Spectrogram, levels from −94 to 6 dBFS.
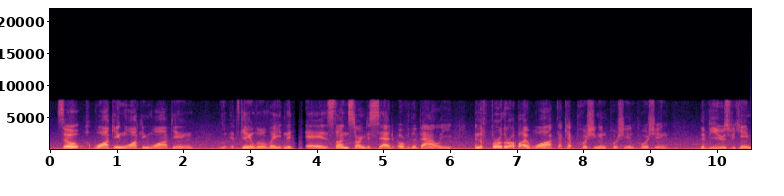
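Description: A packet arrived late at 3.66 s and the jitter buffer ran dry, producing a short stall from a late packet: the receiver stretched the last sound for about 76 ms until 3.76 s, then resumed where it had stopped, so nothing is lost but a sound is held too long. Right after that, a burst of packet loss from 3.78 to 3.85 s meant packets never arrived in time. The receiver continued the last sound for about 58 ms, fading it out, and then jumped ahead, so about 60 ms of audio is missing. Later, from 8.99 to 9.75 s, a jitter buffer speed-up was trimming the excess delay that had built up. The receiver repeatedly cut out short pitch-period-sized pieces, around 70 ms in total, so the audio plays at about 109% speed with unchanged pitch and sounds hurried. All of this passes through a G.722 call path with nothing above 8 kHz.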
